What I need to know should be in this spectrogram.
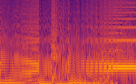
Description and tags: Basic Street Beat
drums, hop, broken, ambient, processed, distorted, rythm, trip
